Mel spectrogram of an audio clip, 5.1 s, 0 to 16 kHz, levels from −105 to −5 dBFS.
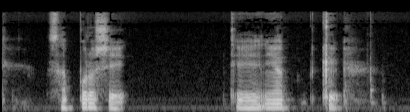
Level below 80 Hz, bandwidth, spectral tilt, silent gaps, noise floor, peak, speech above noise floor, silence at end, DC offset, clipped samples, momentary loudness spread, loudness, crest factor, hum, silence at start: -46 dBFS; 11.5 kHz; -4 dB/octave; none; -73 dBFS; -2 dBFS; 45 dB; 0.45 s; under 0.1%; under 0.1%; 19 LU; -29 LUFS; 28 dB; none; 0.05 s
